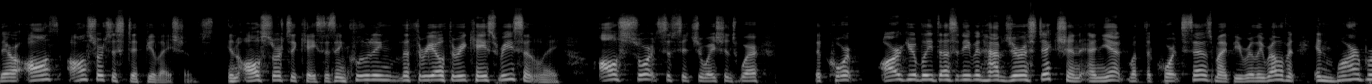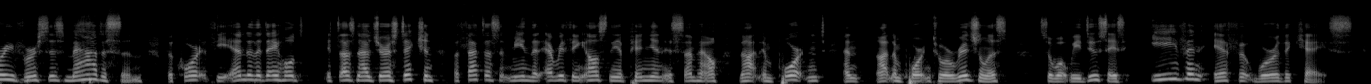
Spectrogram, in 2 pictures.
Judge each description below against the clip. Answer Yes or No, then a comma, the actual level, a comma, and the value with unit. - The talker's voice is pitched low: No, high, 190 Hz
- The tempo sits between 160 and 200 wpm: Yes, average, 190 wpm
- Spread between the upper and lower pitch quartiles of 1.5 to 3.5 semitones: No, average, 4.6 semitones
